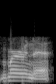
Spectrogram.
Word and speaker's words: Myrna: oh i'm sorry what's your name ma'am it's myrna and i go by it's spelled m-y-r-n-a okay thanks hi renee uh i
